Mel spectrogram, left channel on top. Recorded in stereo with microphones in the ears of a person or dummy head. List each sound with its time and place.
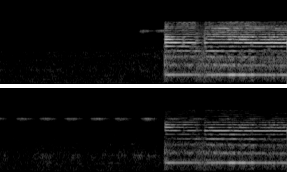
1.6 s a car horn: 65° left (ahead or behind); by 2.9 s 70° left (ahead or behind)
